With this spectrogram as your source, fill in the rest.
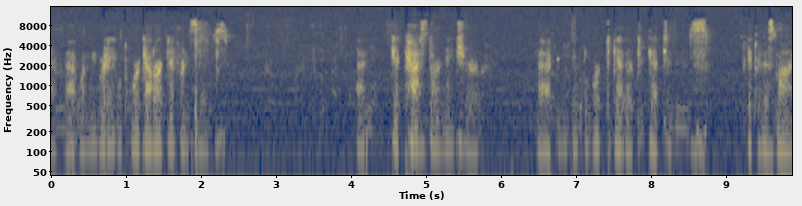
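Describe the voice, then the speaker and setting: Using a put-on character voice, a man with a fairly low pitch talks at a moderate pace with long, frequent pauses against clear background noise. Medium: actual play. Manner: terse, formal, proud.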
